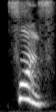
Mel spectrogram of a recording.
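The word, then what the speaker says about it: fünf: ফুনফ, ফুনফ, এফ আছে last, ঠিক আছে? ফুনফ। জি। যে উচ্চারণটা করেন তো আপু। ফুল। ফুনফ, লাস্টের এফটা উচ্চারণ করতে হবে আমাদের, ঠিক আছে? ফুনফ, ফুনফ।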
